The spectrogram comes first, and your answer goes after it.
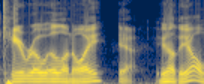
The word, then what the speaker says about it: Cairo: of funny you say cairo yeah it's not cairo it's properly pronounced cairo why in the midwest do we steal other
